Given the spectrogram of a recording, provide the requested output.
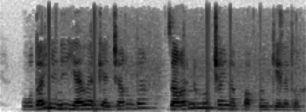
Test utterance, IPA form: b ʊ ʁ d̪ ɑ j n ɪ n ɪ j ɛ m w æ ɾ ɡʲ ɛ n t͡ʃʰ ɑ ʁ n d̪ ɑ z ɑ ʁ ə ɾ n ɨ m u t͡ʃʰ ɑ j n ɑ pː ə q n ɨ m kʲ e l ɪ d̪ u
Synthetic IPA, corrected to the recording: b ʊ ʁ d̪ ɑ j n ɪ n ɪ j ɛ w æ ɾ ɡʲ ɛ n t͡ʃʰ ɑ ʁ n d̪ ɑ z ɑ ʁ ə ɾ n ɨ m u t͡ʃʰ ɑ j n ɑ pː ɑ q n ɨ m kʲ e l ɪ d̪ u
